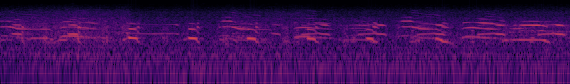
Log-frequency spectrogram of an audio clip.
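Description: A flock of herring gulls calling over and over at a park on the Niagara River, harsh overlapping cries coming in quick irregular bursts over a low, steady background rumble like wind or water.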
